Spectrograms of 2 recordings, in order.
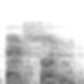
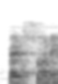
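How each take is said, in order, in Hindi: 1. शब्द का अंत n की ध्वनि से होता है। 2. शब्द के अंत में एक अतिरिक्त स्वर की ध्वनि है। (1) "दिस इज पेर्सोन" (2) "पेर्सोने नहीं"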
